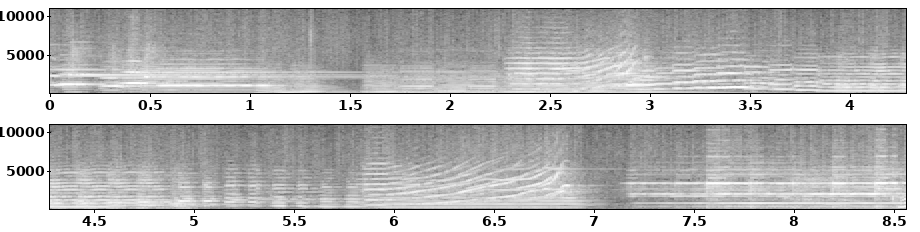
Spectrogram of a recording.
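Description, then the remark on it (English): A loud electronic alarm cycles through shifting patterns: stepped, buzzing tones, then rising whooping sweeps, repeating with a brief gap near the end, with no voices. “That's a three-alarm warning from the conscience.”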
